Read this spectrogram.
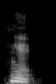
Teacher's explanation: It has an aspirated nasal sound at the beginning.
